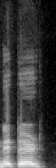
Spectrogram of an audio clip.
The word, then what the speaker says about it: knitted: sign g is silent in knitted K is silent in wrist W is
